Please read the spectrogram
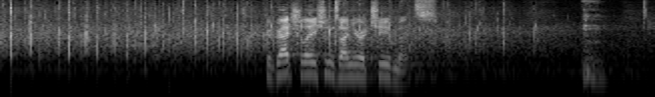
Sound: applause

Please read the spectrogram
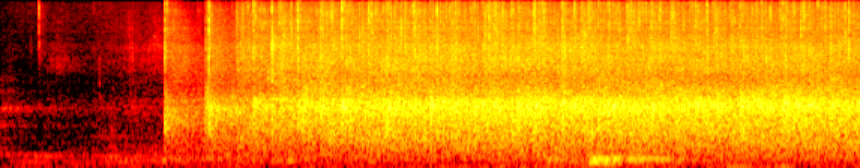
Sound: audience clapping

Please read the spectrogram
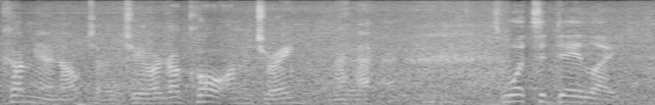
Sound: laughs

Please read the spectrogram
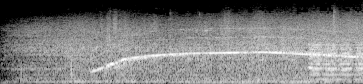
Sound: siren wails

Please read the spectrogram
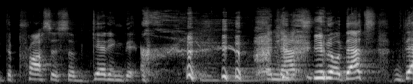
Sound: laughs

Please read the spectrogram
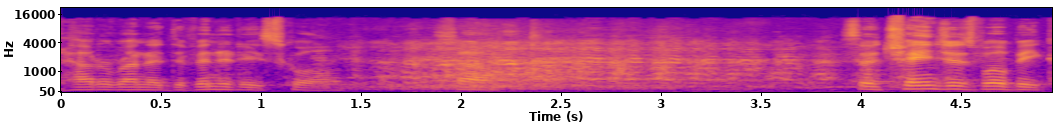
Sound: laughter

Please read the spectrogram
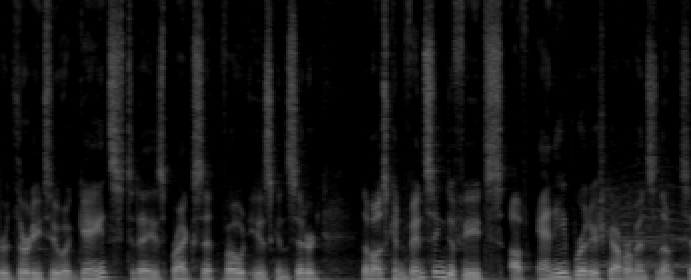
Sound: cheering

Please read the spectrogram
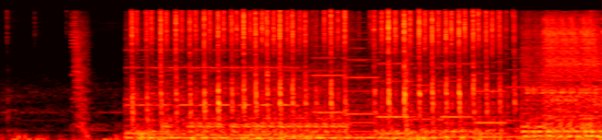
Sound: angry tapping

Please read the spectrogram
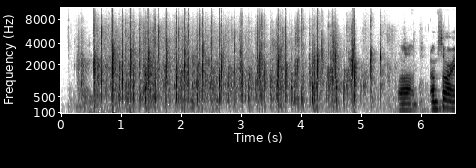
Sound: applause

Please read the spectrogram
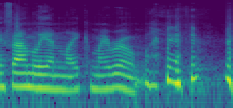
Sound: laughing

